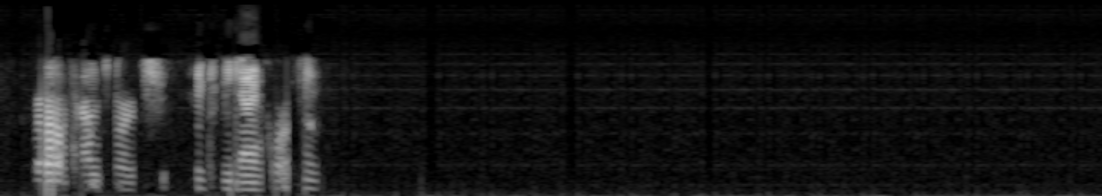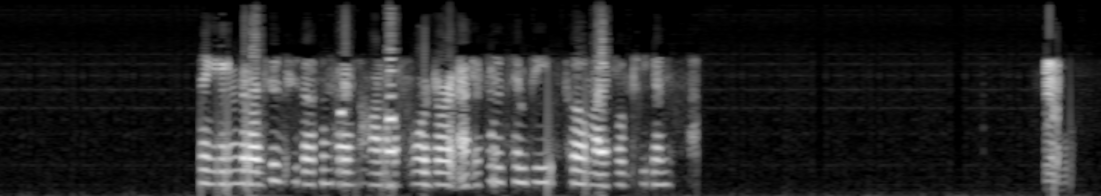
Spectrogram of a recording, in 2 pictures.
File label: Police, scanner audio trunk; H-Scottsdale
